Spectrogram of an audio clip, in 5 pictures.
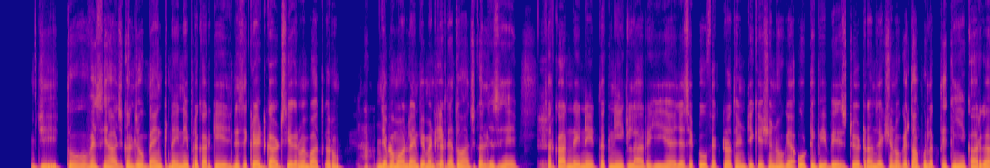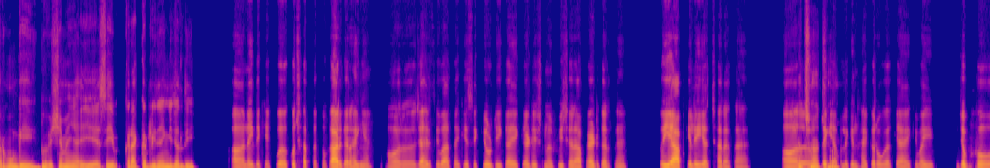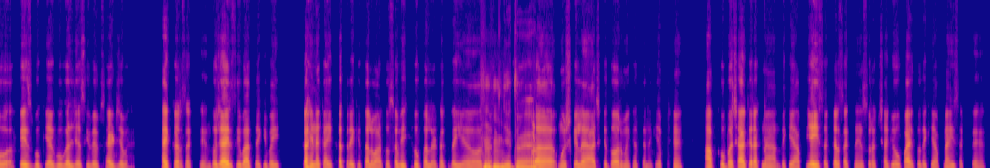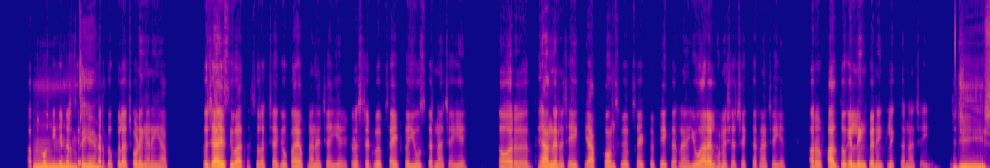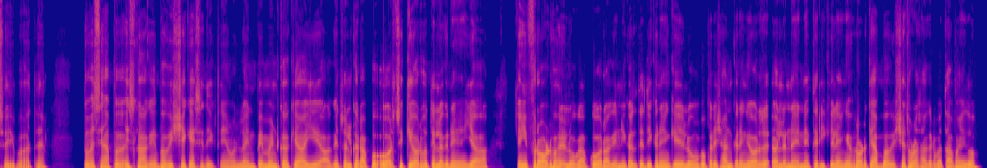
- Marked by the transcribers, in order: in English: "क्रेडिट कार्ड्स"; other background noise; in English: "पेमेंट"; in English: "टू-फैक्टर ऑथेंटिकेशन"; in English: "बेस्ड ट्रांजेक्शन"; unintelligible speech; in English: "क्रैक"; in English: "सिक्योरिटी"; in English: "एडिशनल फ़ीचर"; in English: "एड"; in English: "हैकरों"; in English: "हैक"; chuckle; in English: "ट्रस्टेड"; in English: "यूज़"; in English: "चेक"; in English: "क्लिक"; in English: "पेमेंट"; in English: "सिक्योर"; in English: "फ्रॉड"; in English: "फ्रॉड"
- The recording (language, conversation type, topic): Hindi, podcast, ऑनलाइन भुगतान करते समय आप कौन-कौन सी सावधानियाँ बरतते हैं?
